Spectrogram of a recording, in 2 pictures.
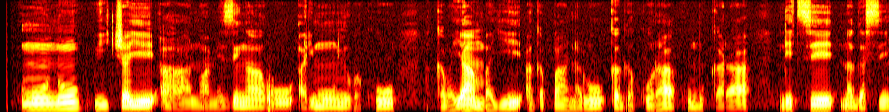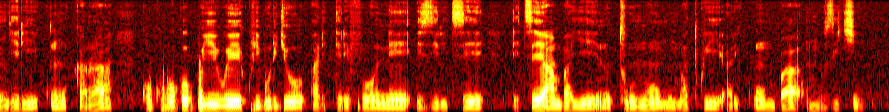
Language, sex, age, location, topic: Kinyarwanda, male, 25-35, Kigali, health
